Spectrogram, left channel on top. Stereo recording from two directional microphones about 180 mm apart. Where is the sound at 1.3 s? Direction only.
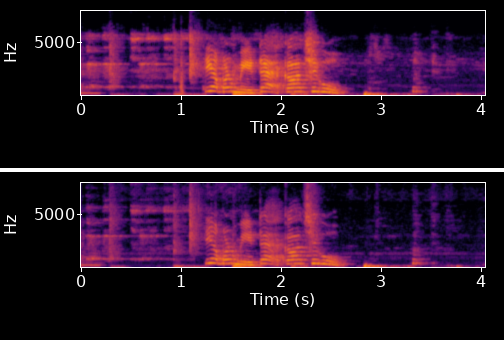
20° right (ahead or behind).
